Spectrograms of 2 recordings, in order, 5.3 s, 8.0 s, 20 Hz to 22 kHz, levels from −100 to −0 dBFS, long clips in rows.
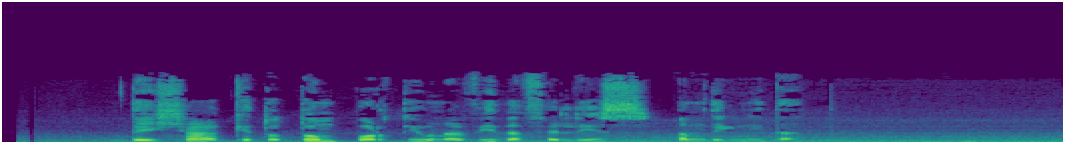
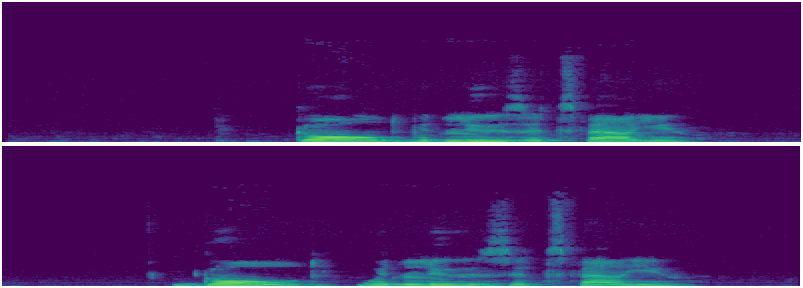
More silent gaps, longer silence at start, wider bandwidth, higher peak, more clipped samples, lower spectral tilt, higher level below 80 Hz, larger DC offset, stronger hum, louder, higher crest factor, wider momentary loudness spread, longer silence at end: neither; second, 0.6 s vs 1.45 s; about the same, 11 kHz vs 11 kHz; first, -8 dBFS vs -14 dBFS; neither; second, -4.5 dB/octave vs -7.5 dB/octave; first, -60 dBFS vs -70 dBFS; neither; neither; first, -26 LUFS vs -30 LUFS; about the same, 20 dB vs 18 dB; first, 21 LU vs 15 LU; second, 0 s vs 0.6 s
